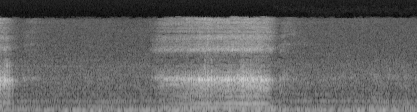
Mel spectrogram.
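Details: Low rumbling snore on a breath in over steady room hum, recorded with the SnoreLab snoring app; snoring.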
